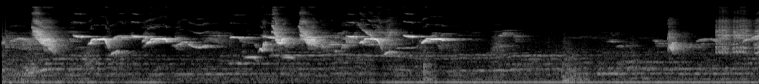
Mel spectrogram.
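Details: Oriental magpie-robin, the kacer Tasik, in free-flowing song. Bright whistles rise and fall and sweep between scratchy bursts, mostly in the first half. The second half grows quieter, with a steady low electrical hum underneath.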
